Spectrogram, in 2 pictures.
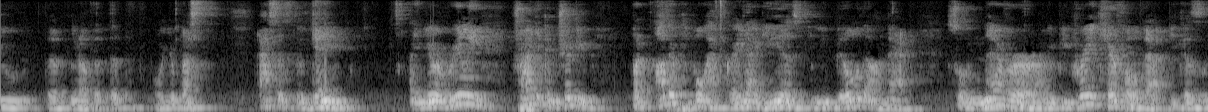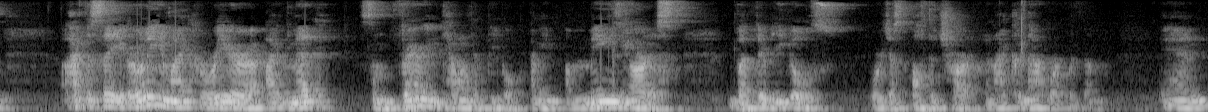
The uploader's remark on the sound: Star Wars Celebration Europe 2023 Panel. Raw recording. Saturday panel from Star Wars Celebration Europe 2023.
